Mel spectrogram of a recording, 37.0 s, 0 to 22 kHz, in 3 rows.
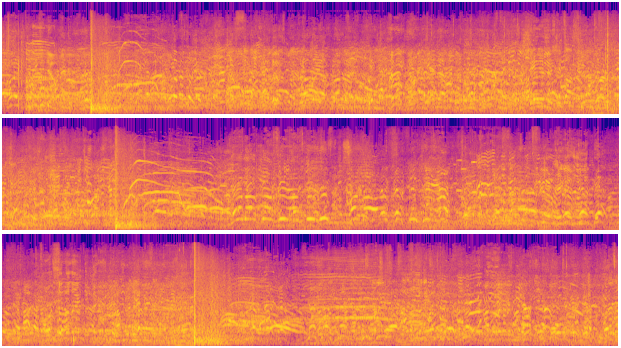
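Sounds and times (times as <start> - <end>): crowd chattering: 0.0 - 37.0
firework shell bang: 1.8 - 2.6, 14.6 - 15.4, 28.5 - 29.5.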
